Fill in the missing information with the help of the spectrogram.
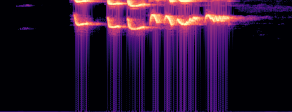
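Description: A short-toed treecreeper sings a brief, high phrase of thin notes that climbs slightly toward the end.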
